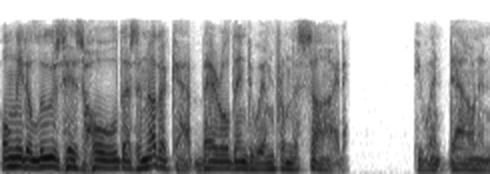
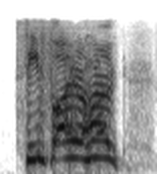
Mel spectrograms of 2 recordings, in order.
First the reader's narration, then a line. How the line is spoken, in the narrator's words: Cloudpaw yelled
